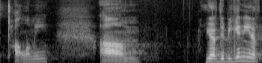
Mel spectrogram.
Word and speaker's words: Ptolemy: as the Ptolemy dynasty, spelled with a P, so like pterodactyl, it's Ptolemy.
